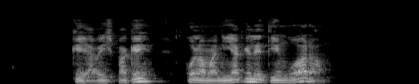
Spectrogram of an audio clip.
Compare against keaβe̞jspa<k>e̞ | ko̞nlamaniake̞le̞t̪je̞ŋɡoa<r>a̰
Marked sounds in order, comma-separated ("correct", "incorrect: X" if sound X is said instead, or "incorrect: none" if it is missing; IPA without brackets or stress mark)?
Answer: correct, incorrect: ɾ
